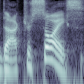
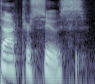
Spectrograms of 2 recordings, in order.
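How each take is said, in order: First: The name is said rhyming with voice. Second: The name is said not rhyming with voice. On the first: This is how the family says the name. The speaker calls it right. "pronounces it Soyce, rhyming with voice" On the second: This is the common mistaken way to say it. The speaker calls it wrong. "Chances are you're pronouncing Doctor Seuss wrong"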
